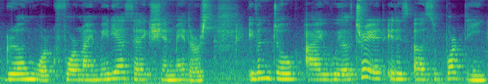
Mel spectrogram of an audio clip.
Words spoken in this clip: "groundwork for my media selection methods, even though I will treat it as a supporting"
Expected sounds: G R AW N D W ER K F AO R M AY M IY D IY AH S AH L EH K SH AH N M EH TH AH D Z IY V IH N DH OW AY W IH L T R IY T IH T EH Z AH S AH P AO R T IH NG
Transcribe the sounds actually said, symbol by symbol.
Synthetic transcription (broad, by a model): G R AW N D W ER K F AO R M AY M IY D IY AH S AH L EH K SH AH N M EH T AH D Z IY V IH N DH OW AY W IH L T R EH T IH T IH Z AH S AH P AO R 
